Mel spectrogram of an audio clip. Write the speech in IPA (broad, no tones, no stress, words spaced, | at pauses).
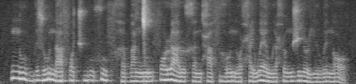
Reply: nu bɨzun af ɔt͡ʃbuxuf hɐbaŋ͡ǀu fɔɹaɹ xɐnħafɦon oħewɛ wɨħunʒiɹ jɨwɘnɔ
